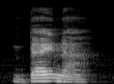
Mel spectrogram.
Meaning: 1. almost 2. soon
- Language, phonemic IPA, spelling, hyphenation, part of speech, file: Dutch, /ˈbɛi̯.naː/, bijna, bij‧na, adverb, Nl-bijna.ogg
